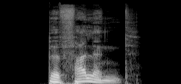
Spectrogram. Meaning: present participle of befallen
- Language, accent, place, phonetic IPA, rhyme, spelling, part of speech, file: German, Germany, Berlin, [bəˈfalənt], -alənt, befallend, verb, De-befallend.ogg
